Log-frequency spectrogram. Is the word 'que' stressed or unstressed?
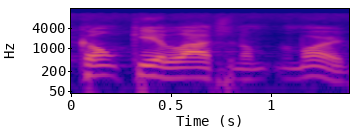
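stressed. The word que is strong and stressed. The speaker calls it wrong. "Precisei falar"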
